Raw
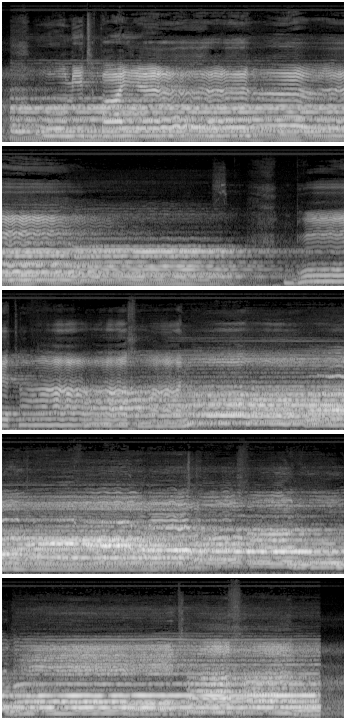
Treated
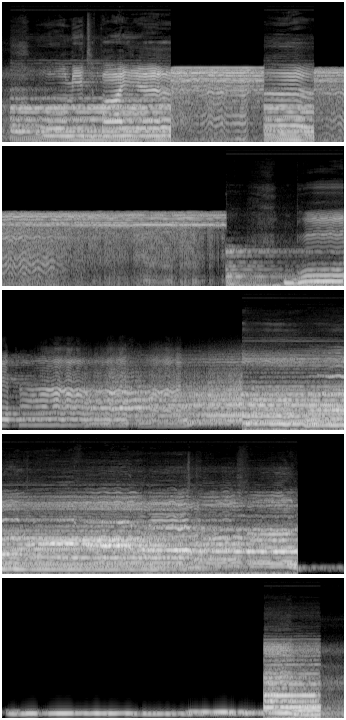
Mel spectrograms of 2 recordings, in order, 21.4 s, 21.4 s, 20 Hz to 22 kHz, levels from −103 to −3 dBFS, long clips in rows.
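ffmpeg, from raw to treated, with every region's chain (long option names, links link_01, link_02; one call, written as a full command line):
ffmpeg -i in.wav -filter_complex "[0:a]asettb=1/sr,asplit=3[link_01][link_02][link_03];[link_01]atrim=end=2.104[link_04];[link_02]atrim=start=2.1:end=3.27,asetpts=PTS-STARTPTS,afade=type=in:duration=0.004:curve=qsin,afade=type=out:start_time=1.166:duration=0.004:curve=qsin,aeval=exprs='clip(val(0),-1,0.0237)':channel_layout=same,lowpass=frequency=2700:width_type=q:width=0.5098,lowpass=frequency=2700:width_type=q:width=0.6013,lowpass=frequency=2700:width_type=q:width=0.9,lowpass=frequency=2700:width_type=q:width=2.563,afreqshift=-3200[link_05];[link_03]atrim=start=3.266[link_06];[link_04][link_05]acrossfade=duration=0.004:curve1=hsin:curve2=qsin[link_07];[link_07][link_06]acrossfade=duration=0.004:curve1=qsin:curve2=hsin,asettb=1/sr,asplit=3[link_08][link_09][link_10];[link_08]atrim=end=3.894[link_11];[link_09]atrim=start=3.89:end=7.07,asetpts=PTS-STARTPTS,afade=type=in:duration=0.004:curve=qsin,afade=type=out:start_time=3.176:duration=0.004:curve=qsin,volume=28.5dB,asoftclip=hard,volume=-28.5dB,lowpass=frequency=2700:width_type=q:width=0.5098,lowpass=frequency=2700:width_type=q:width=0.6013,lowpass=frequency=2700:width_type=q:width=0.9,lowpass=frequency=2700:width_type=q:width=2.563,afreqshift=-3200[link_12];[link_10]atrim=start=7.066[link_13];[link_11][link_12]acrossfade=duration=0.004:curve1=hsin:curve2=qsin[link_14];[link_14][link_13]acrossfade=duration=0.004:curve1=qsin:curve2=hsin,asettb=1/sr,asplit=3[link_15][link_16][link_17];[link_15]atrim=end=8.534[link_18];[link_16]atrim=start=8.53:end=11.55,asetpts=PTS-STARTPTS,afade=type=in:duration=0.004:curve=qsin,afade=type=out:start_time=3.016:duration=0.004:curve=qsin,aeval=exprs='clip(val(0),-1,0.0299)':channel_layout=same,highpass=frequency=300:width=0.5412,highpass=frequency=300:width=1.3066,equalizer=frequency=320:width_type=q:width=4:gain=7,equalizer=frequency=460:width_type=q:width=4:gain=-4,equalizer=frequency=660:width_type=q:width=4:gain=5,equalizer=frequency=1000:width_type=q:width=4:gain=3,equalizer=frequency=1600:width_type=q:width=4:gain=-4,equalizer=frequency=2200:width_type=q:width=4:gain=-7,lowpass=frequency=2500:width=0.5412,lowpass=frequency=2500:width=1.3066[link_19];[link_17]atrim=start=11.546[link_20];[link_18][link_19]acrossfade=duration=0.004:curve1=hsin:curve2=qsin[link_21];[link_21][link_20]acrossfade=duration=0.004:curve1=qsin:curve2=hsin,asettb=1/sr,asplit=3[link_22][link_23][link_24];[link_22]atrim=end=16.514[link_25];[link_23]atrim=start=16.51:end=20.37,asetpts=PTS-STARTPTS,afade=type=in:duration=0.004:curve=qsin,afade=type=out:start_time=3.856:duration=0.004:curve=qsin,flanger=delay=4.4:depth=9.7:regen=-39:speed=1.2:shape=sinusoidal,asuperpass=centerf=170:order=12:qfactor=3[link_26];[link_24]atrim=start=20.366[link_27];[link_25][link_26]acrossfade=duration=0.004:curve1=hsin:curve2=qsin[link_28];[link_28][link_27]acrossfade=duration=0.004:curve1=qsin:curve2=hsin,lowpass=frequency=4000:poles=1,asubboost=boost=5.5:cutoff=200" out.wav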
